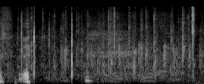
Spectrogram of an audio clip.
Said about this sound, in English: Applause. Well done.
